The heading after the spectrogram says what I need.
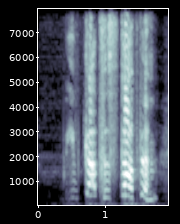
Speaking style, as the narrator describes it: he cried

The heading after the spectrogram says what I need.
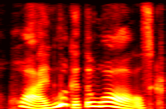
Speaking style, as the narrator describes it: cried Oliver

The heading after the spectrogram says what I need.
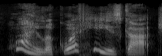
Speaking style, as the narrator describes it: she exclaimed

